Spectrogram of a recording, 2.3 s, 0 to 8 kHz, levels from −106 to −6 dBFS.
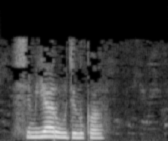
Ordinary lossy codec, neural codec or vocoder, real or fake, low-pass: MP3, 24 kbps; vocoder, 44.1 kHz, 128 mel bands, Pupu-Vocoder; fake; 7.2 kHz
